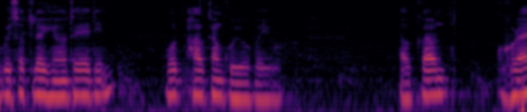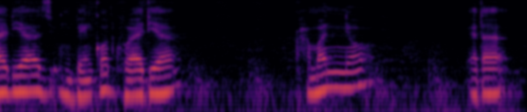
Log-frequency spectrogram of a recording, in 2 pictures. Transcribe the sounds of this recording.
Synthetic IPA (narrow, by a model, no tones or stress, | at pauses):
opisɔtlojɦiɦɔtɛedin | bɔɦutbʱalkamkoɹibɔpaɹibɔ | aɹukaɹɔn | ɡʱuɹajdijabɛŋkɔtɡʱuɹajdija | xamanjɔ | ɛta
